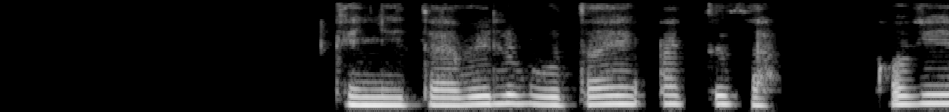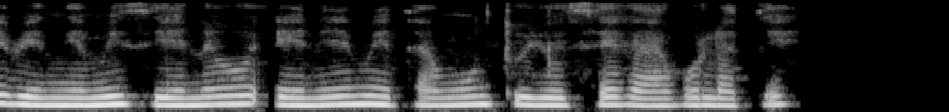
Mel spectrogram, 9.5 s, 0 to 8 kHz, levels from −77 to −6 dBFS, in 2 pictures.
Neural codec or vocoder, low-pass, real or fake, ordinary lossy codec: none; 7.2 kHz; real; Opus, 24 kbps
